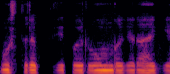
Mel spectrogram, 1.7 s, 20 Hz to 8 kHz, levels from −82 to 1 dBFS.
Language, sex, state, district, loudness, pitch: Rajasthani, male, Rajasthan, Churu, -35 LUFS, 95 Hz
